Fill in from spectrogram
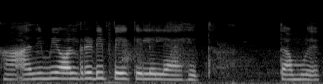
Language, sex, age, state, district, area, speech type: Marathi, female, 30-45, Maharashtra, Solapur, urban, spontaneous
